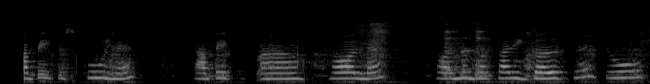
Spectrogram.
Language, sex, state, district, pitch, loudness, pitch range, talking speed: Hindi, female, Uttar Pradesh, Budaun, 280 Hz, -39 LUFS, 265-295 Hz, 175 wpm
